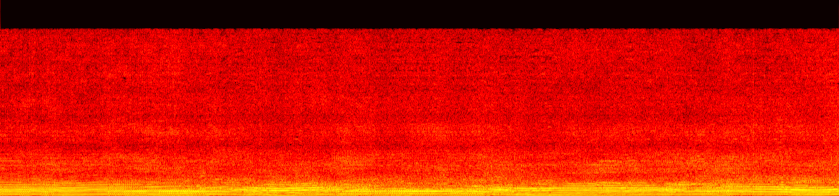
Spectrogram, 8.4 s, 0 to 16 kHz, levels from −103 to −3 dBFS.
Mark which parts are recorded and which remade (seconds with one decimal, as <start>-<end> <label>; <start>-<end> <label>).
0.0-1.8 recorded; 1.8-8.4 remade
